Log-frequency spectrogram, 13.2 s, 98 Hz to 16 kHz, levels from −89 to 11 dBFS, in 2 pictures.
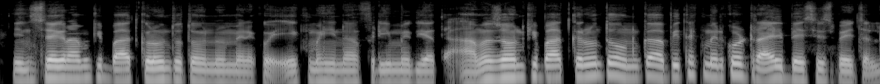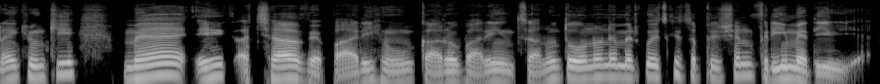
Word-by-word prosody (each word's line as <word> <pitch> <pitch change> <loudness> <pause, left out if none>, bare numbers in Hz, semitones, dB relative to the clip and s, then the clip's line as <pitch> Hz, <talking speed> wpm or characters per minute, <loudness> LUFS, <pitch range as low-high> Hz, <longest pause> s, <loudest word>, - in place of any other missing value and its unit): Instagram 140 +3 +4
की 150 - -5
बात 125 -3 +2
करूँ 130 0 +4
तो 130 -1 -2
तो 120 - -1
इन्होंने 110 -1 -4
मेरे 105 -1 -2
को - - -2
1 105 +2 -4
महीना 115 -1 -3
फ्री 110 +1 -5
में 110 0 -3
दिया 110 0 -1
था, - - -12
अमेज़न 140 +6 +4
की 160 - -2
बात 145 0 +4
करूँ 160 +2 +2
तो 170 - +4
उनका 150 +2 0
अभी 150 +1 0
तक 180 - -4
मेरे 155 -2 -1
को 170 - +5
ट्रायल 140 -3 +3
बेसिस 125 -2 -1
पे 110 - 0
ही 105 - +1
चल 90 - -5
रहा 125 +6 -2
है 140 - 0
क्योंकि 155 +4 -1 0.4
मैं 160 +5 +4 0.2
एक 160 +2 -3
अच्छा 145 0 +3
व्यापारी 95 +7 -2
हूँ, 110 +1 -4
कारोबारी 110 +2 -1
इंसान 105 -2 -5
हूँ 135 - -1
तो 140 -2 +4
उन्होंने 150 +3 0
मेरे 150 -1 -1
को 160 - +2
इसकी 170 +5 -5
सब्सक्रिप्शन 150 +2 -5
फ्री 135 +1 0
में 130 -4 +3
दी 95 -1 -2
हुई 85 -2 -6
है। - - -14
135 Hz, 235 wpm, -22 LUFS, 115-150 Hz, 0.4 s, को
